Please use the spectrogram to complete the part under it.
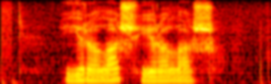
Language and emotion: Russian, neutral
